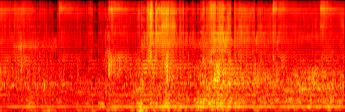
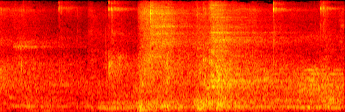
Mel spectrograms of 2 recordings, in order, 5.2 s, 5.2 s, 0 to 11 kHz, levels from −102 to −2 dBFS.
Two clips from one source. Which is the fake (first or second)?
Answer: first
